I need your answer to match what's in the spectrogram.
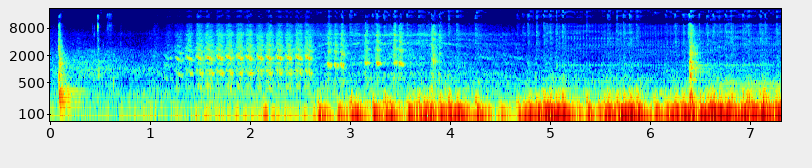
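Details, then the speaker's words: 1990 Nissan 300ZX twin turbo, first start after head, cam and timing belt work, unrun since 2018, old fuel, no catalyst. Lumpy idle with uneven thumps and dips. The miss is possibly caused by the old fuel. Misfire at idle. "Oh [ __ ] it's actually purring like a real car. You can hear the miss. The gas is still old in this car, so the mist could be caused by fuel."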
